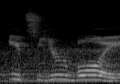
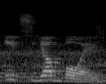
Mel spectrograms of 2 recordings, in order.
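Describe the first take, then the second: First: The word 'your' is said fully. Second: The word 'your' is reduced to 'ya'. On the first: The speaker calls it wrong. "nobody says" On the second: The speaker calls it right. "It's always"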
